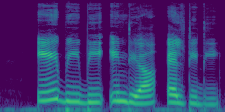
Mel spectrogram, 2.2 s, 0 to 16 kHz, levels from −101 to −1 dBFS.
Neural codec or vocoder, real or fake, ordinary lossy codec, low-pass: none; real; Opus, 64 kbps; 14.4 kHz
